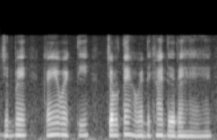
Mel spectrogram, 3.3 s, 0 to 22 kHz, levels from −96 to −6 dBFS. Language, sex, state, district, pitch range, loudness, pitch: Hindi, male, West Bengal, Alipurduar, 130-150 Hz, -21 LUFS, 145 Hz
